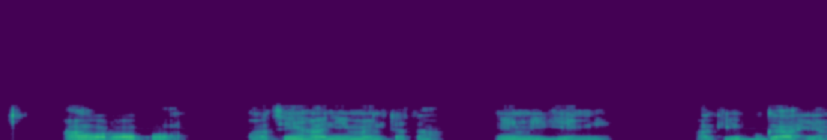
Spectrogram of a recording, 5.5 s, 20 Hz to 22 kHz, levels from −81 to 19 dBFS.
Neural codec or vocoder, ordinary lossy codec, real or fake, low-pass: codec, 16 kHz, 8 kbps, FunCodec, trained on LibriTTS, 25 frames a second; none; fake; 5.4 kHz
